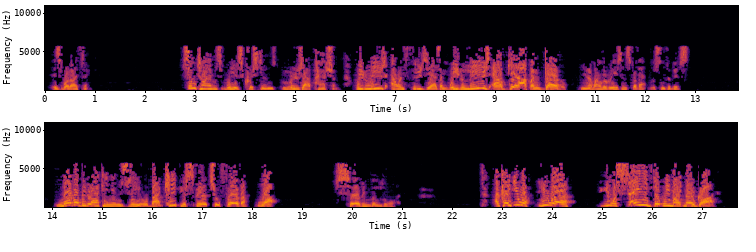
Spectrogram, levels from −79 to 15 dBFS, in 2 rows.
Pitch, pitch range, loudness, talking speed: 195 Hz, 145-235 Hz, -12 LUFS, 130 wpm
